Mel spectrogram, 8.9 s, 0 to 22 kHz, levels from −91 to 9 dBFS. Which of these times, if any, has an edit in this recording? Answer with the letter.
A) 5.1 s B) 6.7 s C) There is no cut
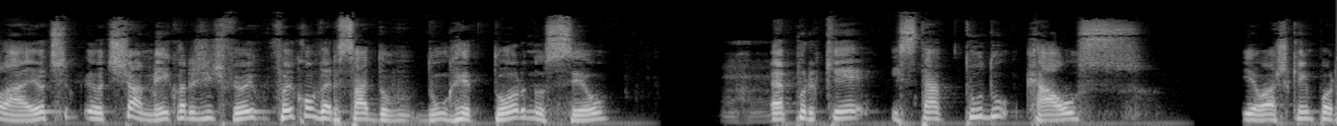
B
